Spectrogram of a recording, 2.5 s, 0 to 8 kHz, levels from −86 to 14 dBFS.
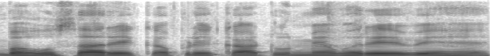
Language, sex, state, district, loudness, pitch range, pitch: Hindi, male, Jharkhand, Deoghar, -16 LUFS, 135-150 Hz, 140 Hz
